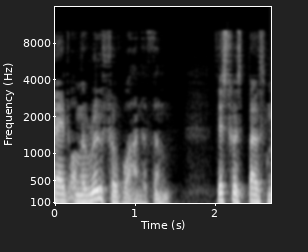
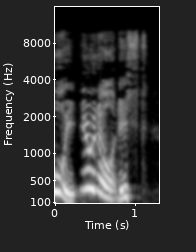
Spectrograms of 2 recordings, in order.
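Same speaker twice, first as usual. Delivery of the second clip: very high, goofy shouted call; 10 semitones higher, 3 dB louder than usual. Retelling shouting down from a window to a man loading a car; retelling a silly shout. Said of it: "shouted down in a silly voice".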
